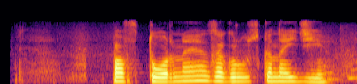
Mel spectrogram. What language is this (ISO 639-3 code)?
rus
